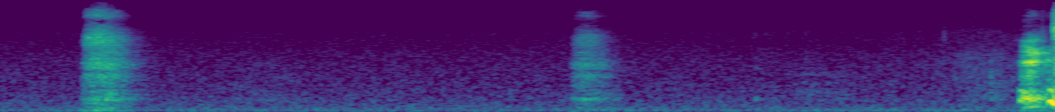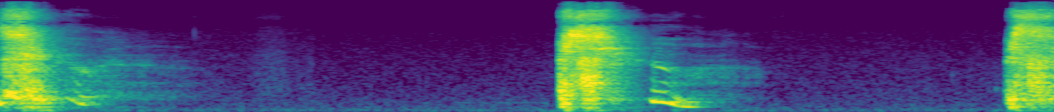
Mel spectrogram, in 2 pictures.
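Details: Female with an out-of-the-blue sneezing fit, recorded after about five sneezes had already occurred: a run of sneezes, some soft and some loud and explosive, in a quiet room.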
